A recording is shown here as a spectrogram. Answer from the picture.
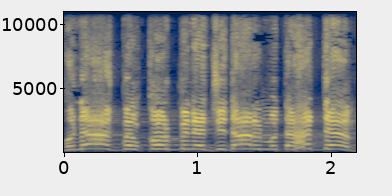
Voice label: landmark near wallbroken, localized english battlechatter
